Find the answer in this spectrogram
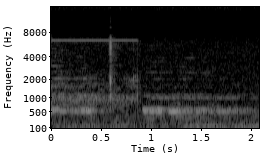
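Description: Near silence between narrated sentences: faint steady tones and one faint tick about half a second in.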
